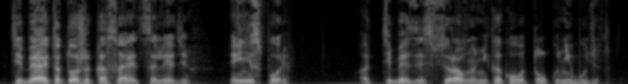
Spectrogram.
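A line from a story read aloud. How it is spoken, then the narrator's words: Stern. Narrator (Russian): строго сказал ей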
